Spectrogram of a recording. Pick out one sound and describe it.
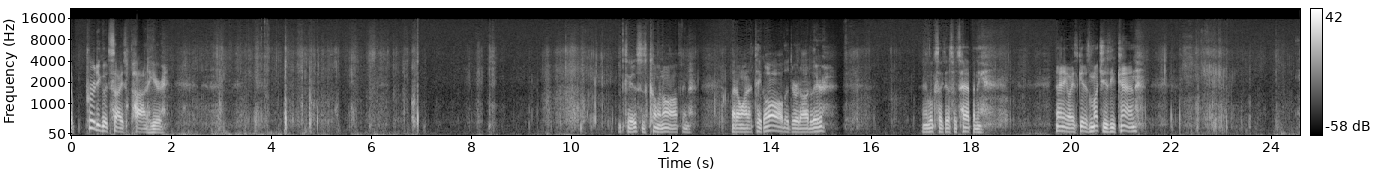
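Soil scrapes and rustles as a man scoops it by hand into a bucket.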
